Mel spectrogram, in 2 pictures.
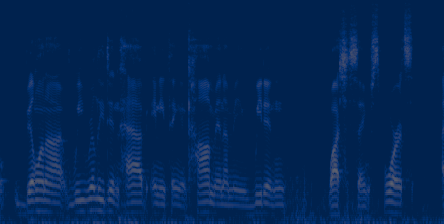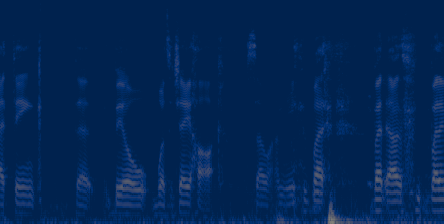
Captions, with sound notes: Bill and I, we really didn't have anything in common, we didn't watch the same sports, I think that Bill was a Jayhawk (laughter)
